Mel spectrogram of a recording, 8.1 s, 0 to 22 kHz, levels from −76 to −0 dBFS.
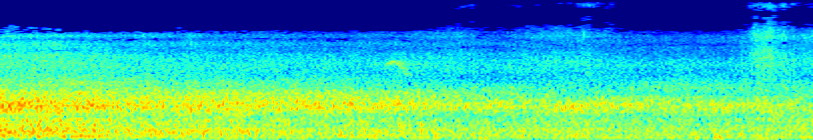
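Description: Throughout, the sound rings and smears. A washy hiss rises and falls with the signal. Faint detail drops away. This is likely WMA compression. Long transform blocks spread quantisation noise over tens of milliseconds, which fits a low bitrate near 48 kbps.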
